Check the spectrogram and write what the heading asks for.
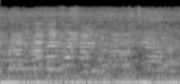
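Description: Voices of teachers and small children, some of it sung, over a steady low hum.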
